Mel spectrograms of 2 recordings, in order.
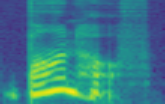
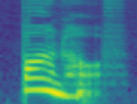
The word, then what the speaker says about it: Bahnhof: But Bahnhof, train station, is Bahnhof, stressed first.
